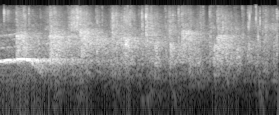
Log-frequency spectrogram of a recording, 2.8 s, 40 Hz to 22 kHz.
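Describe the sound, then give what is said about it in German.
A church audience applauds a reader coming forward to read a Bible text from Ephesians chapter 3, a dense wash of many hands clapping at an even level throughout, with a brief high whistle-like tone near the start. “Gebt ihr ruhig mal einen Applaus.”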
